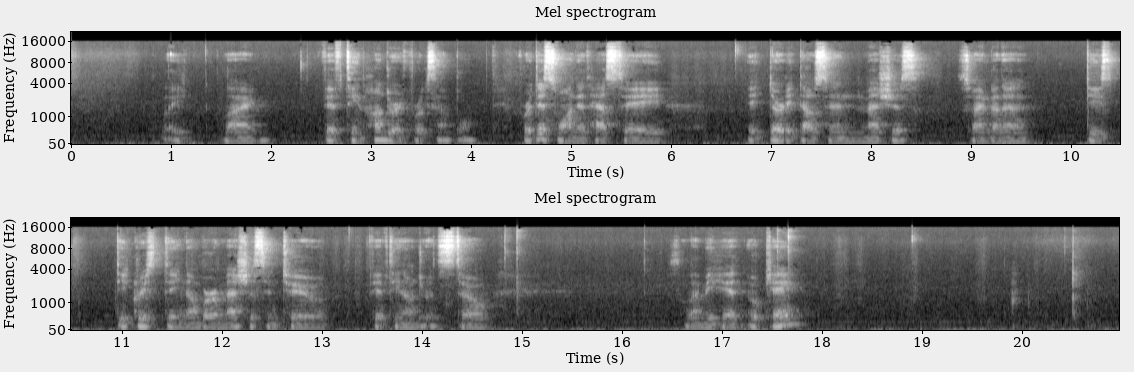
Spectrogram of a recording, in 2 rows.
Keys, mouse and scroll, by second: 20.5-20.9 middle drag.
